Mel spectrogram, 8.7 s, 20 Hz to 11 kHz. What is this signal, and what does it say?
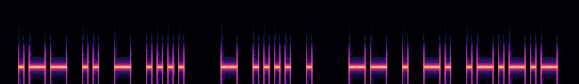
Morse code, heard as a keyed tone, about 15 wpm, 700 Hz. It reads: WITH THE MEN.
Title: A Sound Of Thunder 15wpm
